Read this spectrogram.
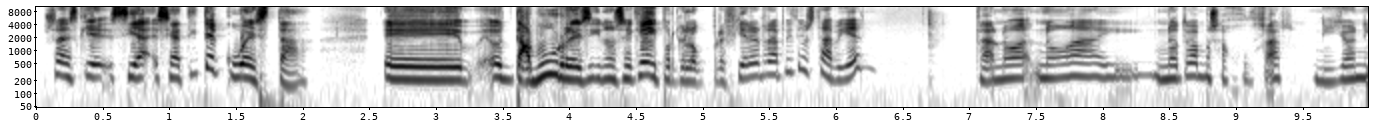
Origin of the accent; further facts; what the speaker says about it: Spain; yo siempre pregunto, ¿soy la primera española?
